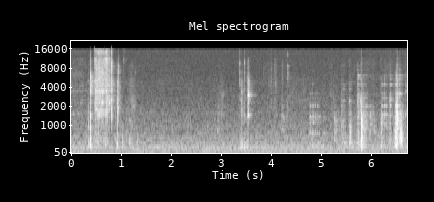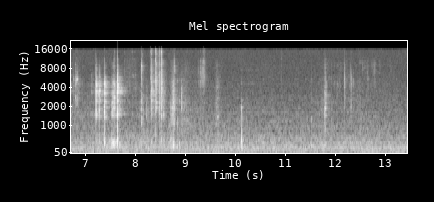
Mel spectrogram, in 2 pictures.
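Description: A socket ratchet clicks briefly about half a second in, then metal hand tools and fittings clink and tap against the steel tank lid in a scatter of short clinks, busiest in the middle.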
